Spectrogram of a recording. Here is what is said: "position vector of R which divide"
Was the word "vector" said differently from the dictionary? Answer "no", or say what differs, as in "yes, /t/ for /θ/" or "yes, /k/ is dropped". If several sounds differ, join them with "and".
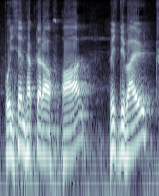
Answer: yes, /b/ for /v/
